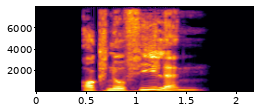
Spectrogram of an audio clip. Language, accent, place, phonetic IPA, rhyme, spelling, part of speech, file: German, Germany, Berlin, [ɔknoˈfiːlən], -iːlən, oknophilen, adjective, De-oknophilen.ogg
- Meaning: inflection of oknophil: 1. strong genitive masculine/neuter singular 2. weak/mixed genitive/dative all-gender singular 3. strong/weak/mixed accusative masculine singular 4. strong dative plural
